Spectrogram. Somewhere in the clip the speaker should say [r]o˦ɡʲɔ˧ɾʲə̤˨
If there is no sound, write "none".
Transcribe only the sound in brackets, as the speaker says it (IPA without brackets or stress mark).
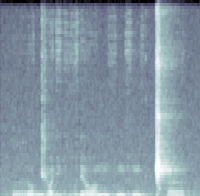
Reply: r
